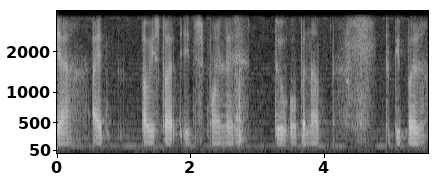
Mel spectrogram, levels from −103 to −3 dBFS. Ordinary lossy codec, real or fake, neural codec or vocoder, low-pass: none; real; none; 3.6 kHz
